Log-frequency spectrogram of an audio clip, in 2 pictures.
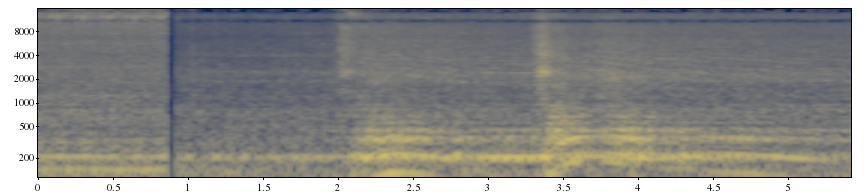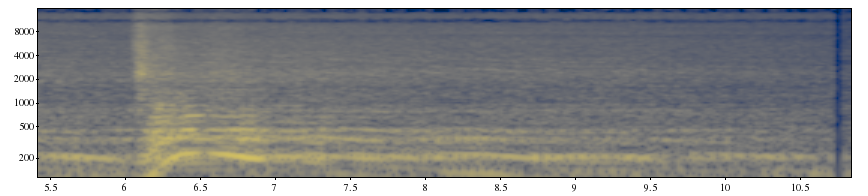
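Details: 2006-10 Dodge Charger 5.7 HEMI V8 after water pump, timing cover gasket and radiator replacement, first start-up; smooth steady idle with three clean throttle blips rising and falling without knocks or rattles; running healthy.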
